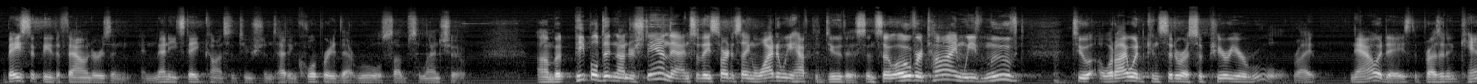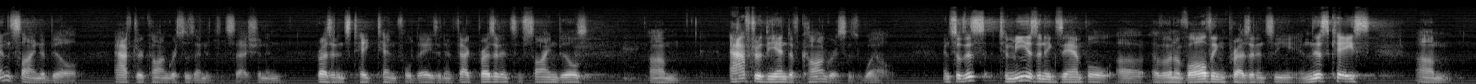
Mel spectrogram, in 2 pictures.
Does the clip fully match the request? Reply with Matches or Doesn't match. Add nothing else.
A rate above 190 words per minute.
Matches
